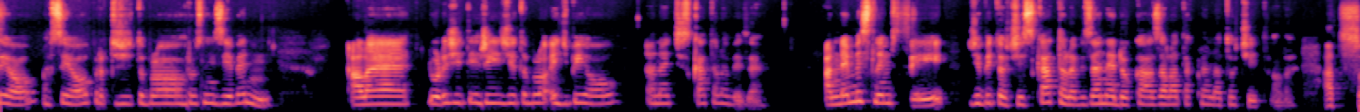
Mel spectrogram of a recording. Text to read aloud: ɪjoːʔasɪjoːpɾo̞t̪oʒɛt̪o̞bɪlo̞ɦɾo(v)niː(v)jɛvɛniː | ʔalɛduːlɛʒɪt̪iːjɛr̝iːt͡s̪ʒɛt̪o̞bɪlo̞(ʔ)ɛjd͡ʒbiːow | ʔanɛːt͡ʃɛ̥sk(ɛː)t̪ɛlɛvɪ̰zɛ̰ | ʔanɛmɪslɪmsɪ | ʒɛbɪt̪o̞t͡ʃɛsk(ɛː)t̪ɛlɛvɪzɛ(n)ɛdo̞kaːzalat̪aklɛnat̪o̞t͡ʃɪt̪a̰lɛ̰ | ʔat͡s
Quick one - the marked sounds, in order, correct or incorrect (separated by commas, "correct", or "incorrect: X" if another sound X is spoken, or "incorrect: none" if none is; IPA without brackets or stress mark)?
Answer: incorrect: z, incorrect: z, correct, incorrect: aː, incorrect: aː, correct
